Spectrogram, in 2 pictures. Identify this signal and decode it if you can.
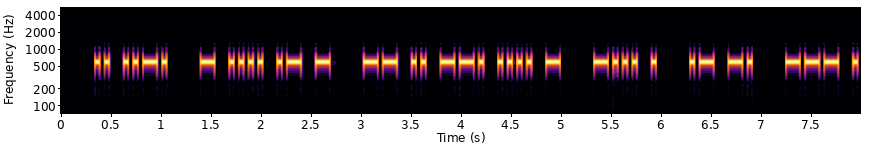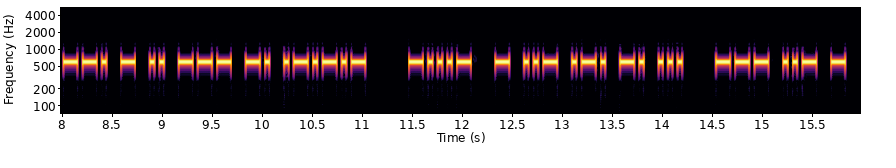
Morse code, heard as a keyed tone, about 25 wpm, 600 Hz. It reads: IF THAT MIGHT BE AN OPTION. <BT> TURNS OUT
